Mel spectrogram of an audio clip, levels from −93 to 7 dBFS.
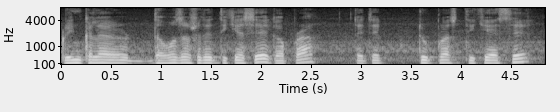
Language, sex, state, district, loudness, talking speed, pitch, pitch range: Nagamese, male, Nagaland, Dimapur, -15 LUFS, 135 wpm, 140 Hz, 130-145 Hz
